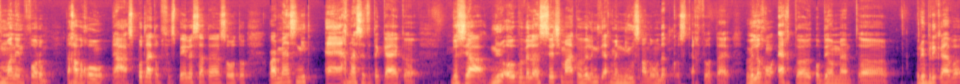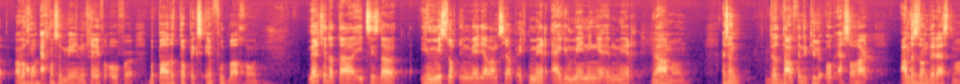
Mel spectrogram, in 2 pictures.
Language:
Dutch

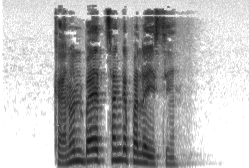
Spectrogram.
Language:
Pashto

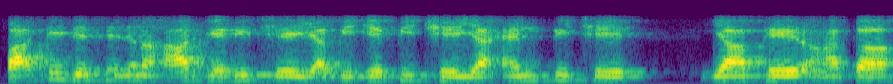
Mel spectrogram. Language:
Maithili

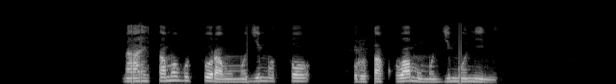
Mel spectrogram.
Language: Kinyarwanda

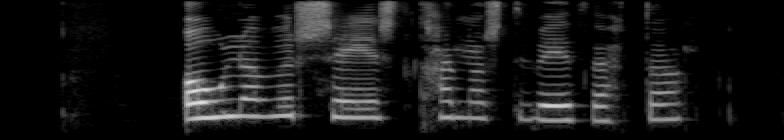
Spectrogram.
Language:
Icelandic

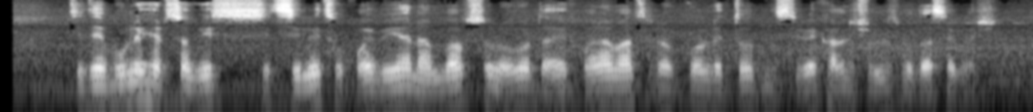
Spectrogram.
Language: Georgian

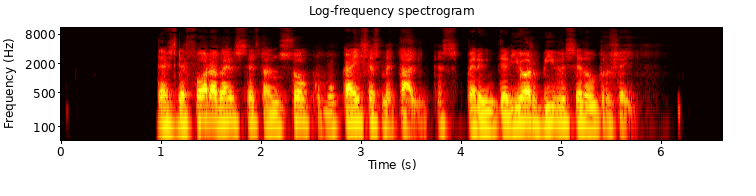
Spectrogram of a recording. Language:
Galician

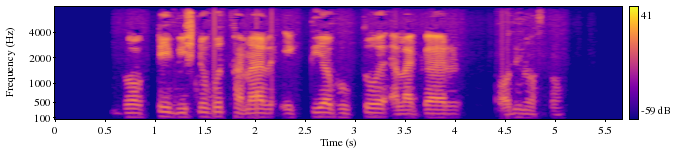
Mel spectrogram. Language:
Bangla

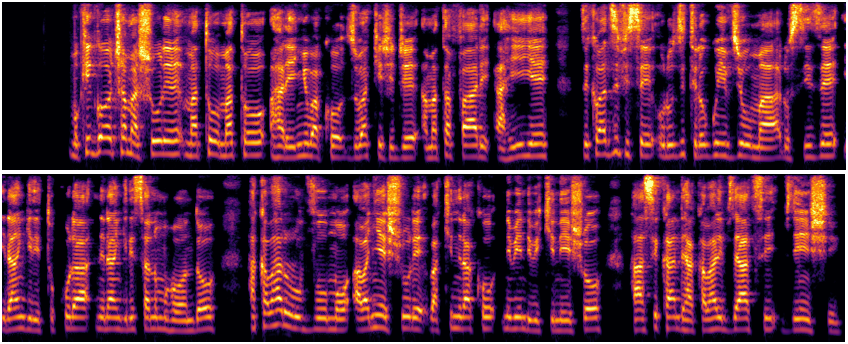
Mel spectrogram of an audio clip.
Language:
Rundi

